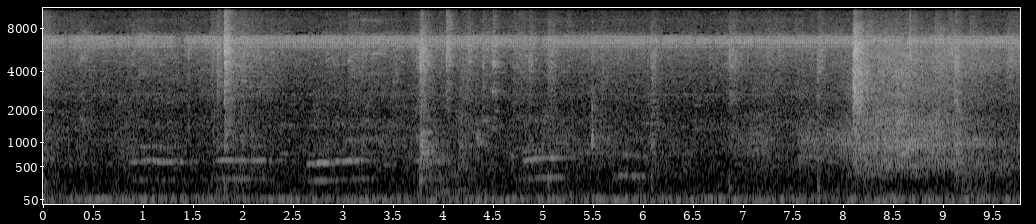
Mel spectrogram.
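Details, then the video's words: Spotted dove giving a series of short, soft, hollow coo notes in a broken rhythm. A continuous shrill insect drone and faint rustling sit behind it. "Cả video chim cu thổ đồng xịn chi đẳng cấp nhất"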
